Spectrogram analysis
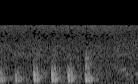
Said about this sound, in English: "I'll try the door." "Okay." "It's bolted." "Oh? All right, try knocking, but softly." "Right."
